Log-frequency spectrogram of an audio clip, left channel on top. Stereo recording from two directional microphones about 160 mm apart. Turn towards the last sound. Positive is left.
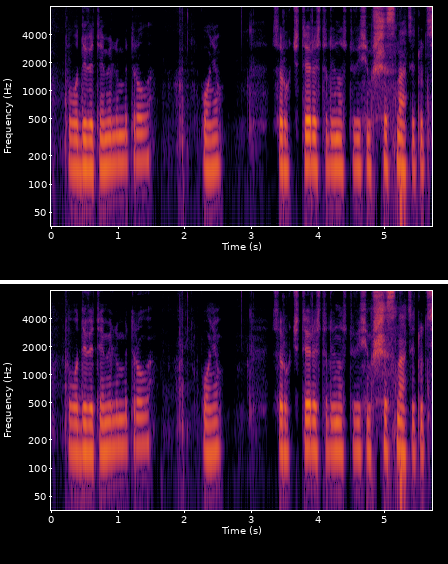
turn(degrees=-20)  # may be behind; listen again after turning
